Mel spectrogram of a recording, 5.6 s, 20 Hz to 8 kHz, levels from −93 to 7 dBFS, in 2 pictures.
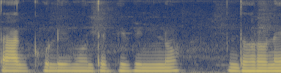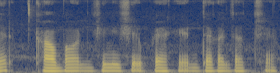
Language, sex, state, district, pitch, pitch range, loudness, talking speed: Bengali, male, West Bengal, Cooch Behar, 130 Hz, 125-130 Hz, -21 LUFS, 95 wpm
